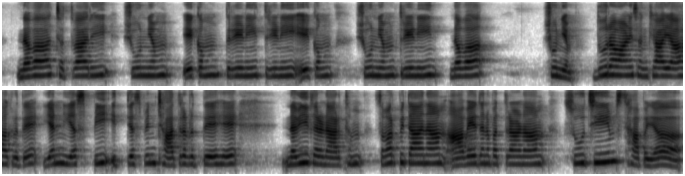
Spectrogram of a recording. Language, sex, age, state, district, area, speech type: Sanskrit, female, 18-30, Karnataka, Bagalkot, urban, read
